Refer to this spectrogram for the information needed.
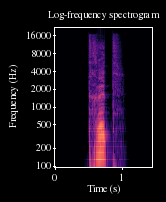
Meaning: inflection of treten: 1. third-person singular present 2. singular imperative
- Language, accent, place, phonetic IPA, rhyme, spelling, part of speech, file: German, Germany, Berlin, [tʁɪt], -ɪt, tritt, verb, De-tritt.ogg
